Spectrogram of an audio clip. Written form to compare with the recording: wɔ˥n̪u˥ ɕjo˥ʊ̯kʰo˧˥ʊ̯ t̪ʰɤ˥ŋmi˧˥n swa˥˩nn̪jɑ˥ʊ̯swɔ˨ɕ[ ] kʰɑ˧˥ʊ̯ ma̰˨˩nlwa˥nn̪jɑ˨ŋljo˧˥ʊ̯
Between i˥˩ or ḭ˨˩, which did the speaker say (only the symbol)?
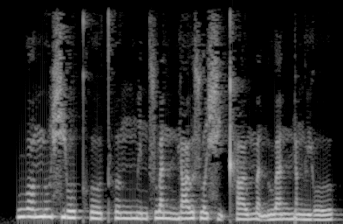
ḭ˨˩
